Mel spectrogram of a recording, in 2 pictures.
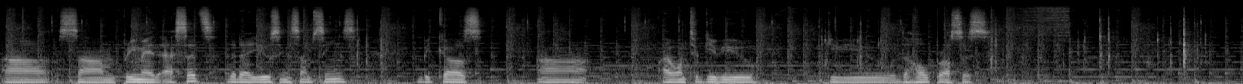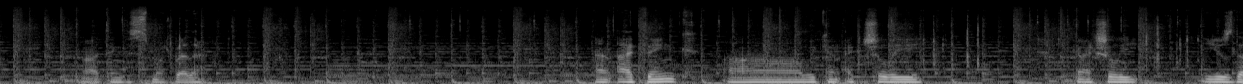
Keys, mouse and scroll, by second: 3.2 click, 4.9 click, 5.2-19.2 middle drag, 8.3 Tab, 10.9 KP_Divide, 14.0 KP_0, 17.1-17.7 scroll up 1, 19.2 click, 19.5-22.7 middle drag, 21.6 g, 22.7 click, 23.2-24.8 middle drag, 24.1 x.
